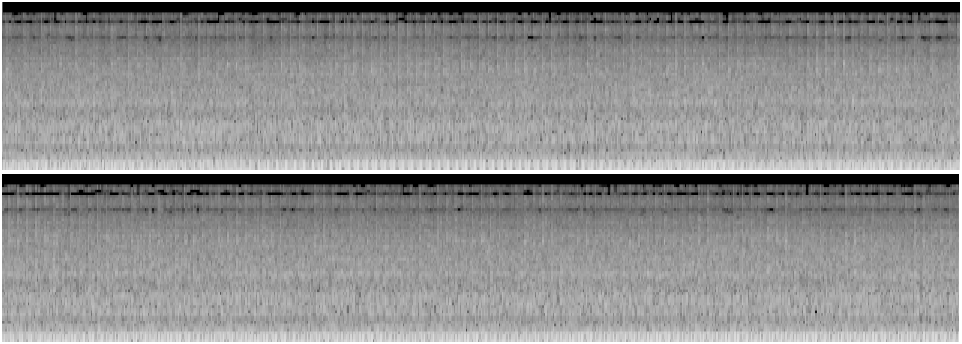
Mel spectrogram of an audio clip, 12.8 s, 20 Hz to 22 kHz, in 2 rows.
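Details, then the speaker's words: Kohler KT735 24 hp twin-cylinder (7000 series) on a Cub Cadet mower after head gasket replacement: even steady idle with regular thump, no whooshing at shutdown; normal running. "okay so as you heard there was no whooshing sound at the end of that which means that we did fix the blown head gasket"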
